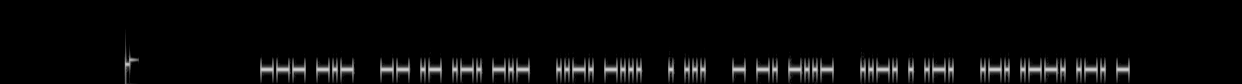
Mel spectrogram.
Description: Morse code, heard as a keyed tone, about 30 wpm, 700 Hz. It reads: OK MARK FB ES TNX FER RPRT
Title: Practice QSO - Exchange 2 - Info - 30wpm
